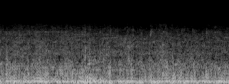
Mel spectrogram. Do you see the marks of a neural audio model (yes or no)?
yes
